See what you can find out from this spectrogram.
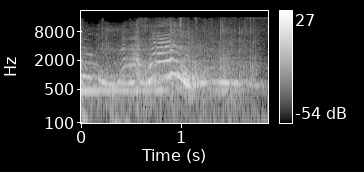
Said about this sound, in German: Ja, Jubel also in Mainz.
